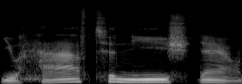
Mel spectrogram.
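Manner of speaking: very slow, deliberate, word-by-word delivery. Stating the most missed point for new entrepreneurs: very slow delivery. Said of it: "I'm going to say it very slowly".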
